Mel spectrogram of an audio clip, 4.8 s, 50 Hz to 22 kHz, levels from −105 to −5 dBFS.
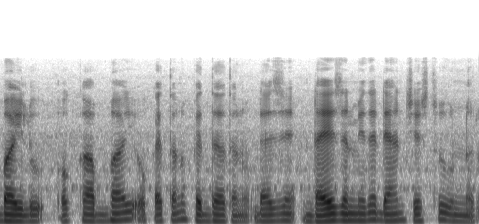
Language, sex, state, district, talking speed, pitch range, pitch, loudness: Telugu, male, Telangana, Karimnagar, 85 wpm, 110-120 Hz, 115 Hz, -24 LUFS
